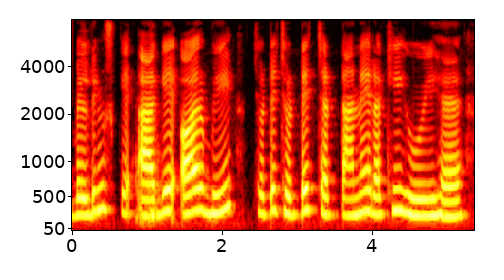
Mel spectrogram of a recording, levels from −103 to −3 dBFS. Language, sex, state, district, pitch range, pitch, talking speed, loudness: Hindi, female, Jharkhand, Garhwa, 240-300 Hz, 260 Hz, 125 wpm, -16 LUFS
